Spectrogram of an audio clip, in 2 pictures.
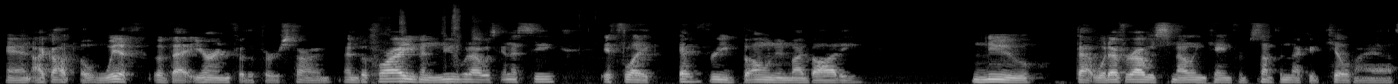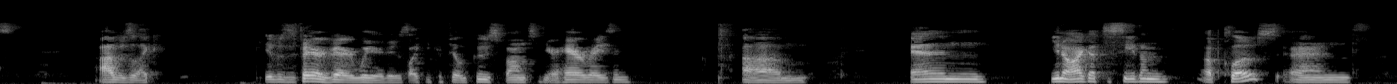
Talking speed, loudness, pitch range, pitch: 160 wpm, -25 LUFS, 100-115 Hz, 105 Hz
